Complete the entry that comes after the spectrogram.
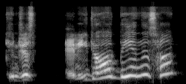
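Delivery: very high, squeaky question; strained croak. A narrator's reading. Billy overcome by excitement asking about the hunt, high croak. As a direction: force it out high, barely able to speak. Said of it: "I croaked".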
